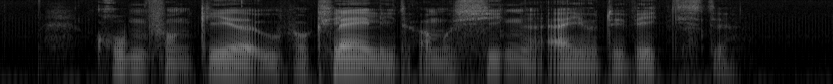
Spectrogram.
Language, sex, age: Danish, male, 31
